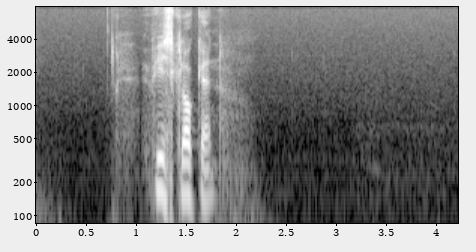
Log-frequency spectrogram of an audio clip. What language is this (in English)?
Norwegian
